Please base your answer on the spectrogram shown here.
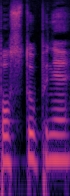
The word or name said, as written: postupne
